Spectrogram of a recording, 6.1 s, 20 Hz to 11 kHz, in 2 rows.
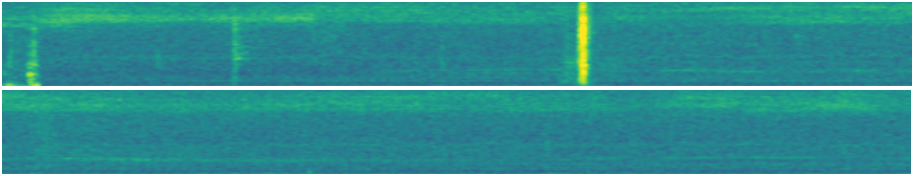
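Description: A 7-iron striking a golf ball: one sharp click about two seconds in, over a steady low background rumble.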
